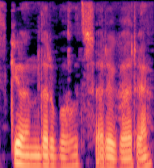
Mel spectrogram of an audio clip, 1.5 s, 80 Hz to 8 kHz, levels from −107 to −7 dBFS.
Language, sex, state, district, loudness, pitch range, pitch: Hindi, male, Bihar, Lakhisarai, -24 LUFS, 110-120 Hz, 115 Hz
